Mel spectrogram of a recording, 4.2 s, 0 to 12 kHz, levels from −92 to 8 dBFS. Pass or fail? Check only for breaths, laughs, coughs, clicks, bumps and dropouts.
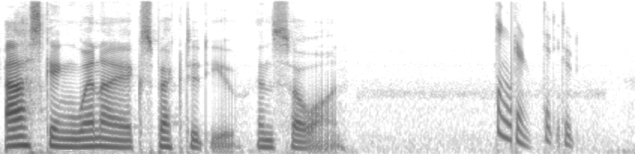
fail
